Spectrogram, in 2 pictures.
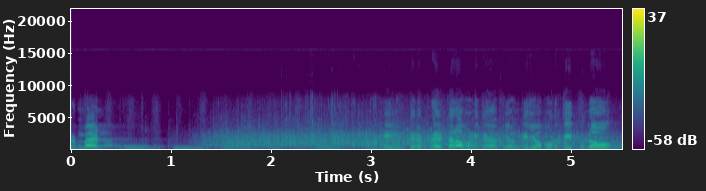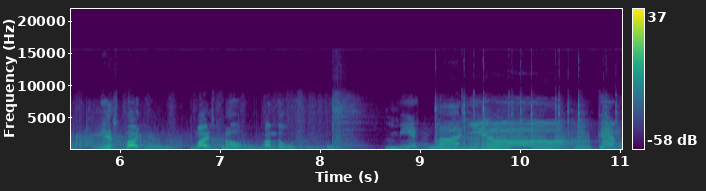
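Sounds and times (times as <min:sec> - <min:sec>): brass band sustained notes: 0:01.0 - 0:08.2
audience applause: 0:01.2 - 0:07.4.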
